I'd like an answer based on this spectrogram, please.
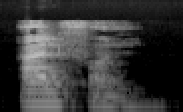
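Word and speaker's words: ألف: And the first letter is Alif. If you want to pronounce the name in full, it is called Alfon. And the sound for Alif is A. Most of the sound of the letter are in the name.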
